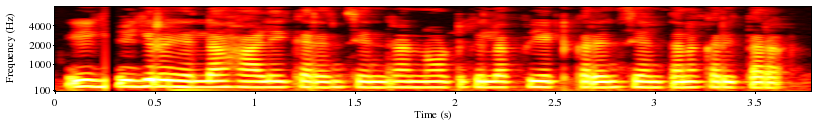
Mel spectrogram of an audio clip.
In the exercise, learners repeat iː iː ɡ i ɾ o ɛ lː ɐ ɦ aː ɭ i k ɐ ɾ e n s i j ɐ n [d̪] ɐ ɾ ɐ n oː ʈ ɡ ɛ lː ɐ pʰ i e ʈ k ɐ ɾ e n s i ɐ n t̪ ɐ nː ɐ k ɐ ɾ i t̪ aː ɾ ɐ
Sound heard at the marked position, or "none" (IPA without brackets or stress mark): d̪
